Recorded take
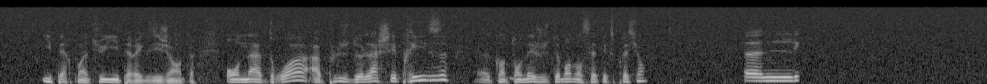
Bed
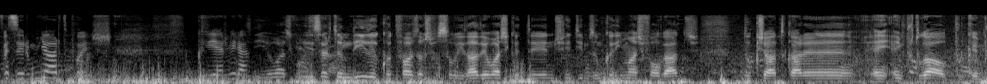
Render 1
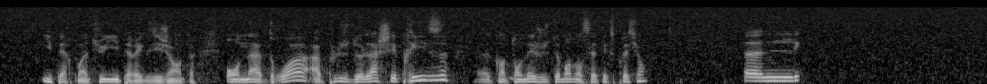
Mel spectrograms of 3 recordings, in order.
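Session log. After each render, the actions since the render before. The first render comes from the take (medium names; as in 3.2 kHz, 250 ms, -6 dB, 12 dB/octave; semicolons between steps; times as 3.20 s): noise reduction 10 dB, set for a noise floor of -39 dBFS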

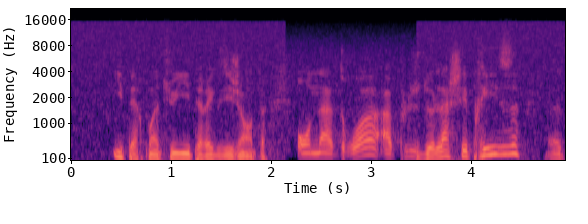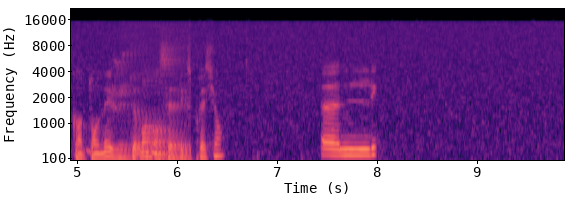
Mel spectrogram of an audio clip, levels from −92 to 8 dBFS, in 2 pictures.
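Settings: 2.14–3.46 s: band-pass 290–6100 Hz; 5.38–6.14 s: flutter echo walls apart 6.6 m, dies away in 0.56 s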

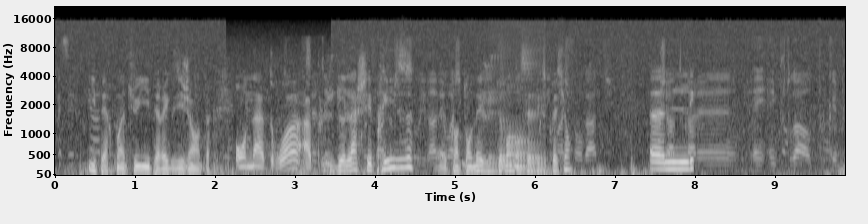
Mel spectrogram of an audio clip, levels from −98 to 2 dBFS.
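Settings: add bed -16 dB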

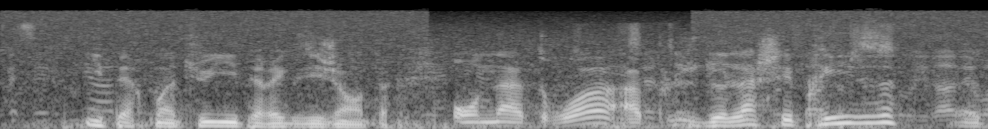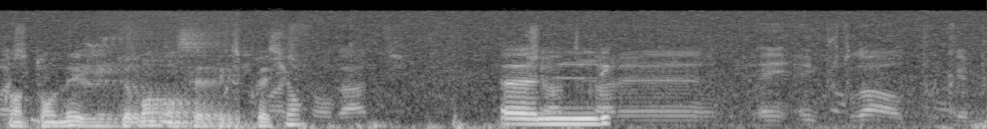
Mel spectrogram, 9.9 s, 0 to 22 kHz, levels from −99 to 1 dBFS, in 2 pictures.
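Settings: trim +4 dB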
